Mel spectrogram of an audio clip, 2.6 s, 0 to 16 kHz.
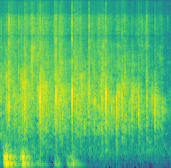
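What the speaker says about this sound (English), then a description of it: "Another round of applause to Yudu and Cindy" Audience at a Web3 and crypto conference talk claps for the two hosts, a thin, fairly faint patter with a few sharper hand claps that fades over a couple of seconds.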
